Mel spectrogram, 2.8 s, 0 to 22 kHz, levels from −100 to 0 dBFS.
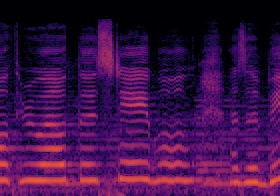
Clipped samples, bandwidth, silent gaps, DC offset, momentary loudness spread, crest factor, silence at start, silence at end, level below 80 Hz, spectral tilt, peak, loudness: under 0.1%; 14.5 kHz; none; under 0.1%; 8 LU; 14 dB; 0 s; 0 s; -70 dBFS; -3 dB/octave; -28 dBFS; -42 LUFS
